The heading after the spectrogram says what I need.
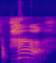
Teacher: ठीक ह भी हमारे हलक के निचले हिस्से से ही अदा होता है। ह पढ़ते वक्त में भी यहां पर वाइब्रेशन होती है। हमारे हलक के निचले हिस्से में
